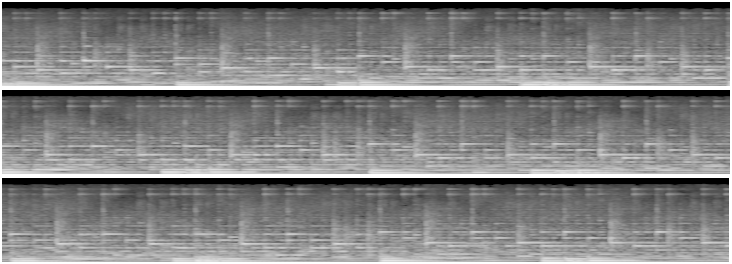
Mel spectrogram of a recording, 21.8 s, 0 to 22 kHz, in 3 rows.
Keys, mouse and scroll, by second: 7.4 click.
